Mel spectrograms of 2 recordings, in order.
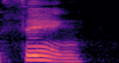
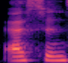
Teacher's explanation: your tongue touches the bottom edge of your top teeth or it might stick out a little bit between your teeth then the air comes out gently it's a voiceless sound when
